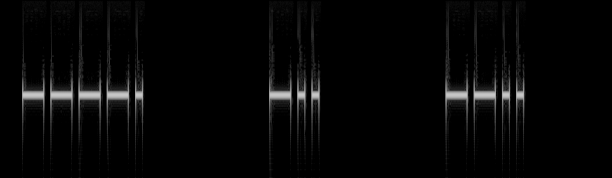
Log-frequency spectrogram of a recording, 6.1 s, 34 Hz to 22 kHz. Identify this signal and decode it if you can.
Morse code, heard as a keyed tone, about 17 wpm, spaced as for 6 wpm, 700 Hz. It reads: 9DZ
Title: USA Call Signs - 4 Characters - 6x Character Spacing - 17wpm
